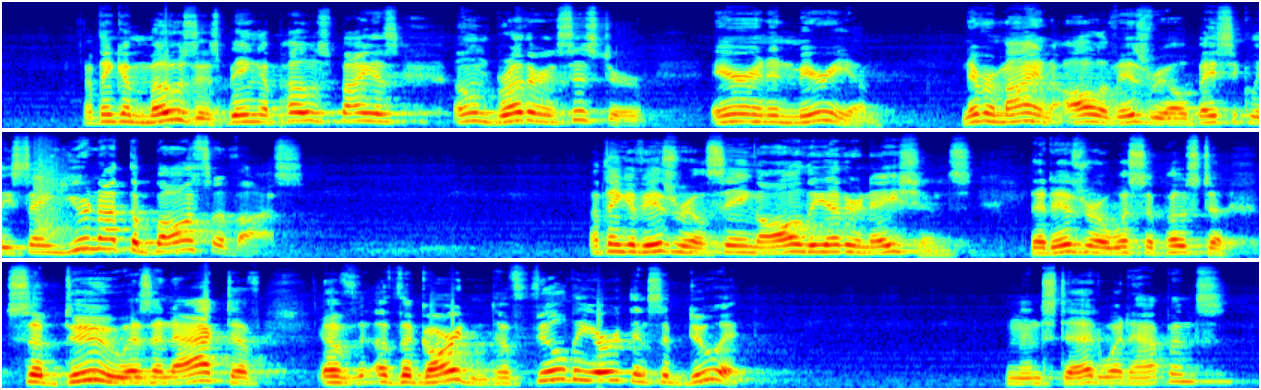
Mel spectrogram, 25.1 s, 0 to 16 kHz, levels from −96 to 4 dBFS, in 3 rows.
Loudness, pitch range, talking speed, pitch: -15 LUFS, 165-215 Hz, 150 wpm, 195 Hz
